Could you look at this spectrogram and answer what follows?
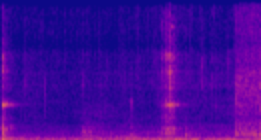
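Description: Vegetables, tinda and guar beans, are stirred in a pan over a low flame, with soft scraping and light clinks of the spoon against metal, close and fairly quiet, alone.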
